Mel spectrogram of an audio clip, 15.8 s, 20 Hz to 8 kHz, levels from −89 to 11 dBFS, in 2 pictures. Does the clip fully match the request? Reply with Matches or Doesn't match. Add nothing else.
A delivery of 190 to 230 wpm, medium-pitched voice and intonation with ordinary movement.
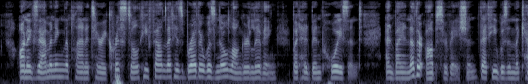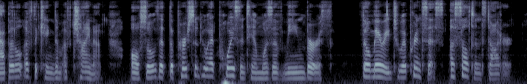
Matches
